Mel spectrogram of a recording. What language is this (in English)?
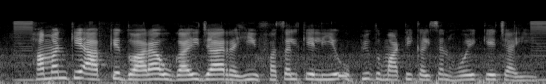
Bhojpuri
